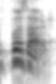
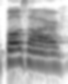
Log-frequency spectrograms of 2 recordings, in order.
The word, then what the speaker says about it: bozar: So reading this phonetically in Arabic, we would read as bozar. And reading this phonetically in Arabic, we'd read eider. But this is bozar and eder in Turkish.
